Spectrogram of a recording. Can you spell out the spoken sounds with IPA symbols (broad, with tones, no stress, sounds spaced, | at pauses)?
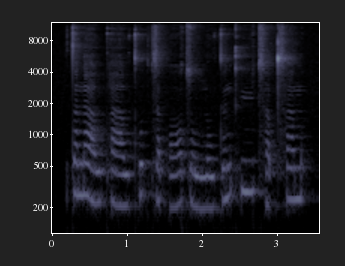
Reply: t̪ ɐ˥ n aː˨˥ w pʰ aː˨˧ w t̪ʰ ʊ˥ k̚ t͡s ɐ˨ k̚ ɔː˨˥ t͡s o˨ w n̪ o˨ w t̪ ɵ˥ n kʰ yː˥ t͡sʰ ɐ˨˥ p̚ t͡sʰ ɐ˥ m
